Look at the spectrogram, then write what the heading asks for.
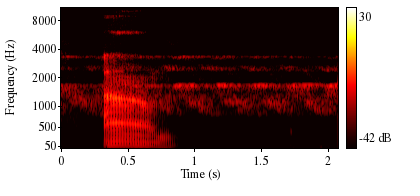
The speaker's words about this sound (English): Shout out to the sirens, baby. Off top, it always happens like that.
